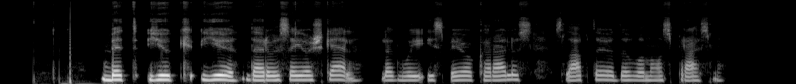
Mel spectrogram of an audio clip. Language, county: Lithuanian, Kaunas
